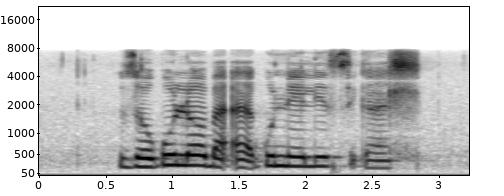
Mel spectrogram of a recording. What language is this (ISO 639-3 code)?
zul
